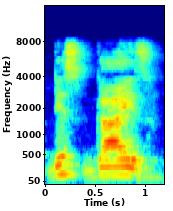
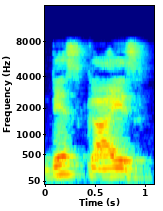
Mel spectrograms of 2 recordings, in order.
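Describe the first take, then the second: No difference in how they are said.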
